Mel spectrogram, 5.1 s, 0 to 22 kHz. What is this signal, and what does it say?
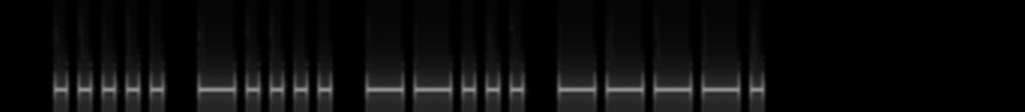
Morse code, heard as a keyed tone, about 20 wpm, 700 Hz. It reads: 5679
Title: Numbers - 4-Digit 20wpm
